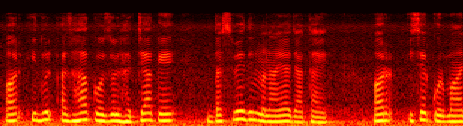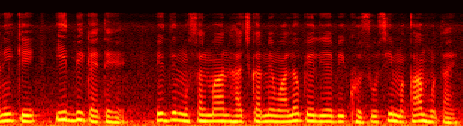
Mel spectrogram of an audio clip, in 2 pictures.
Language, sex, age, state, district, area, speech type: Urdu, male, 60+, Maharashtra, Nashik, rural, spontaneous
